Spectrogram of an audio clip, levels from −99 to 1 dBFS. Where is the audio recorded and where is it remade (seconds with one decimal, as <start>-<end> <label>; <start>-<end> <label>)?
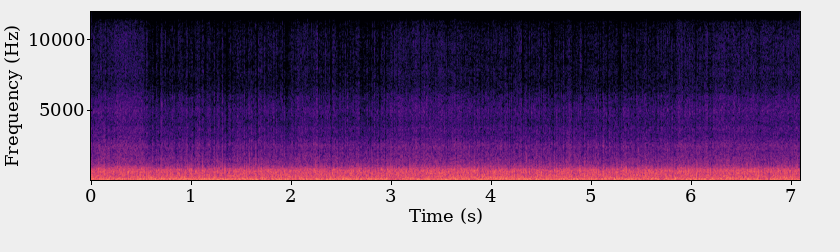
0.0-7.1 recorded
